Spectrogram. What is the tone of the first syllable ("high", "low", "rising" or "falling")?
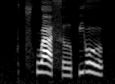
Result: falling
